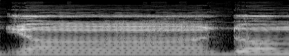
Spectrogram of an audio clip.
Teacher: لا يستطيعون نصرهم وهم لهم جند محضرون، ملانے کی صورت میں میم کے بعد واو آیا ہے، اظہار شفوی ہوگا، گنہ نہیں کریں گے، اور ہم لہم دونوں میم ساکن پر اظہار شفوی ہوگا، گنہ نہیں کریں گے۔ جو نون ساکن کے بعد حروف اخفا کا حرف آیا ہے، اخفا حقیقی ہوگا، گنہ کے ساتھ پڑھیں گے۔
